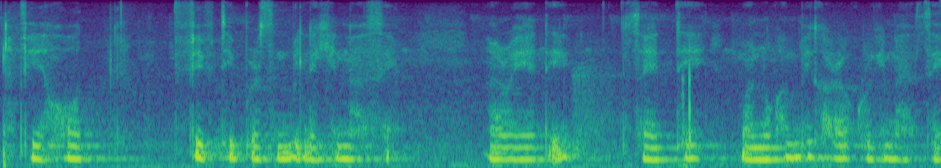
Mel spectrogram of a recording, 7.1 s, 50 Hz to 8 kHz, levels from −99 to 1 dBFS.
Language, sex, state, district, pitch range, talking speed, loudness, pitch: Nagamese, female, Nagaland, Dimapur, 215-230 Hz, 155 wpm, -20 LUFS, 220 Hz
